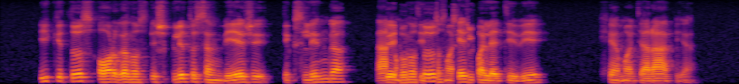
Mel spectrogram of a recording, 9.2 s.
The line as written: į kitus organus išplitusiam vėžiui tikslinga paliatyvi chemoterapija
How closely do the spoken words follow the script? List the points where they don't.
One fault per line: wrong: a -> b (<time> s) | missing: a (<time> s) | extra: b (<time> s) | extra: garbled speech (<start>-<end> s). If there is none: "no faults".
extra: garbled speech (4.7-5.9 s)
